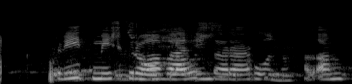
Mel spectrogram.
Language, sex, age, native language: Icelandic, male, 10, Icelandic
